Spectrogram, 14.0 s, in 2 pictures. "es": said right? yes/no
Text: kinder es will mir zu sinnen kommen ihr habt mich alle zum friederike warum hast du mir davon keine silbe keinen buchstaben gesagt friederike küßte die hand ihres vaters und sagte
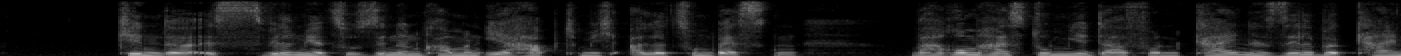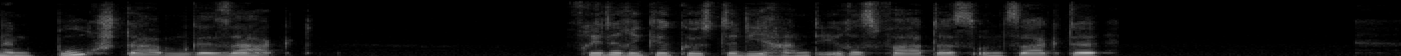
yes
